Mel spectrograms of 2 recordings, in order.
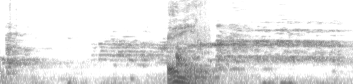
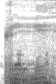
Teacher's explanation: Kalau ain pertengahan antara tertahan dan dilepas. Nah, kemudian sama-sama jaharnya ya, jadi tidak ada udara yang keluar dari kedua huruf ini, tidak ada udara keluar ketika diucapkan.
